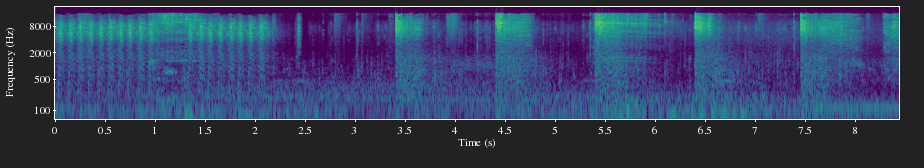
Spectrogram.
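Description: Sustained, heavy gunfire rattles from the video game Factorio as weapons fire at alien nests, a dense, continuous barrage of rapid shots with brief dips, loud and up close.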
